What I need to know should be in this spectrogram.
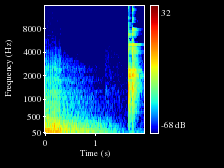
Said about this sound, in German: Anstoßgeräusch so. Von Raphael Breuer eingefügt.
